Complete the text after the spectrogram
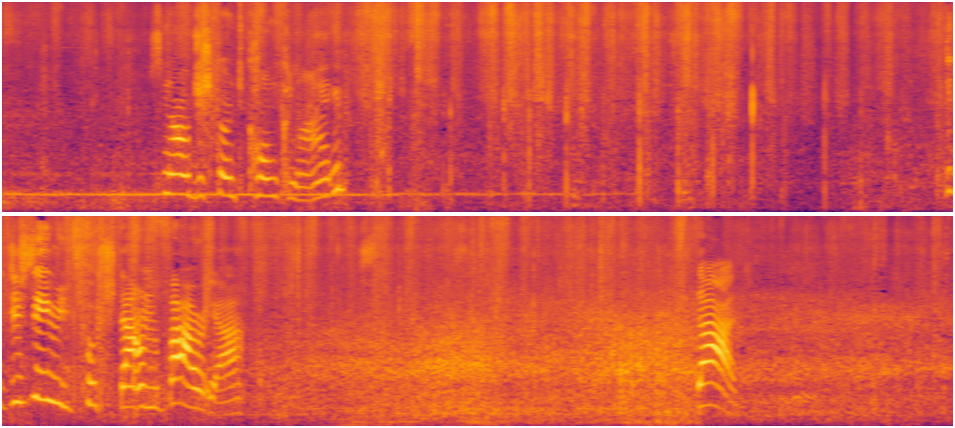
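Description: Footsteps scuff along a paved path.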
